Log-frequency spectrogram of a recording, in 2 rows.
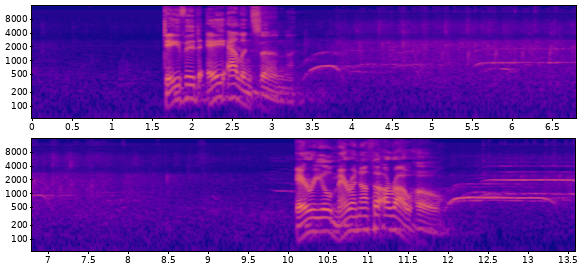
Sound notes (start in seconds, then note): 3.4 applause, cheering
